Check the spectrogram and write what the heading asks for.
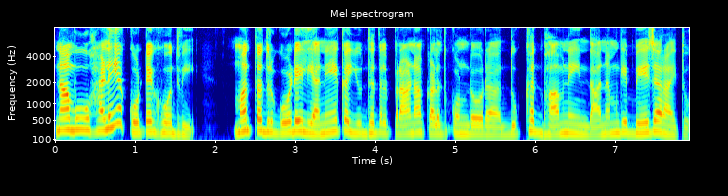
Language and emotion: Kannada, sad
